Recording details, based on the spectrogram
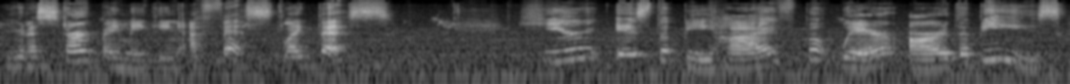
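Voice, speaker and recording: A woman hosting a children's storytime, reading rhymes and picture books aloud in an animated, sing-song, exaggerated way. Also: medium pitch, slow, background noise. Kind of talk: interactive children's read-aloud with rhymes and fingerplay.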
